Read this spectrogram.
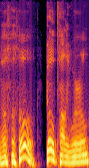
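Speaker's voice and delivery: usual speaking voice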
